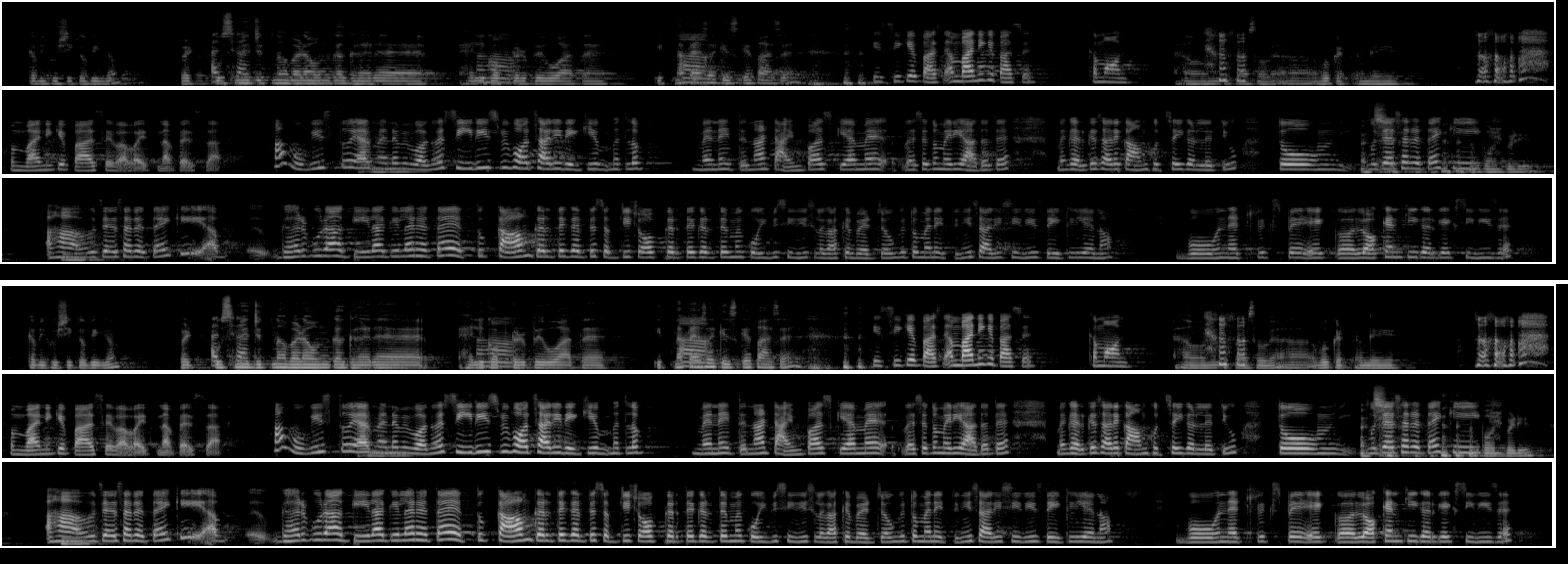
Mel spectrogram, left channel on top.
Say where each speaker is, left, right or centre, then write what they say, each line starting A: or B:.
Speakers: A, on the right (about 65°); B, on the right (about 30°).
A: कभी खुशी कभी गम बट
B: अच्छा
A: उसमें जितना बड़ा उनका घर है हेलीकॉप्टर
B: हाँ
A: पे वो आता है इतना
B: हाँ
A: पैसा किसके पास है <laughs>
B: किसी के पास अंबानी के पास है कम ऑन
A: हाँ
B: <laughs>
A: उनके पास होगा हाँ वो करते होंगे ये
B: अंबानी के पास है बाबा इतना पैसा हाँ मूवीज तो यार
A: हम्म,
B: मैंने भी बहुत मैं सीरीज भी बहुत सारी देखी है मतलब मैंने इतना टाइम पास किया है, मैं वैसे तो मेरी आदत है मैं घर के सारे काम खुद से ही कर लेती हूँ तो म,
A: अच्छा
B: मुझे ऐसा रहता है कि
A: <laughs> बहुत बढ़िया
B: हाँ
A: हम्म
B: मुझे ऐसा रहता है कि अब अ, घर पूरा अकेला अकेला रहता है तो काम करते करते सब्जी चॉप करते करते मैं कोई भी सीरीज लगा के बैठ जाऊंगी तो मैंने इतनी सारी सीरीज देख ली है ना वो नेटफ्लिक्स पे एक लॉक एंड की करके एक सीरीज है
